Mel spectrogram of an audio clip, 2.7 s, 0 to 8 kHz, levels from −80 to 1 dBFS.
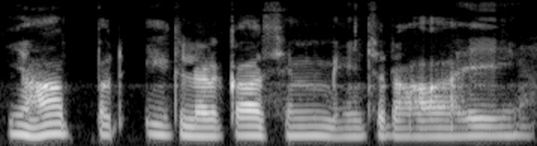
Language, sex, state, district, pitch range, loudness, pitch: Hindi, male, Madhya Pradesh, Bhopal, 140-155 Hz, -19 LUFS, 145 Hz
